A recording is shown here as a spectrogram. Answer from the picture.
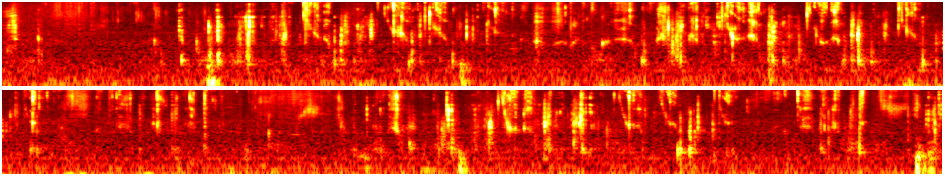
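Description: Close-miked chewing of glazed dark chocolate cheesecake, with many short, wet mouth clicks and smacks.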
